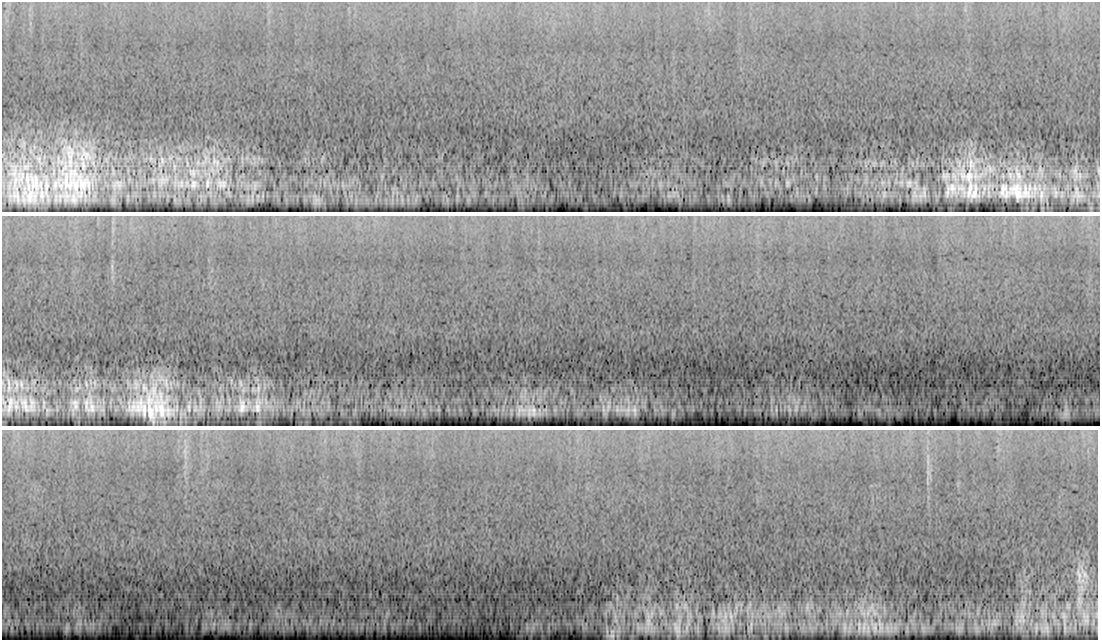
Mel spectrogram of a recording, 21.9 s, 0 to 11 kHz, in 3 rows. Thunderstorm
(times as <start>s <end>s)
4.4s 9.7s, 18.7s 21.9s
